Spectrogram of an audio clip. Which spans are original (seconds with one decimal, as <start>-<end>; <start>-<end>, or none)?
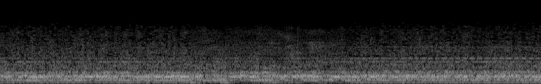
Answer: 0.0-1.9; 3.5-5.4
